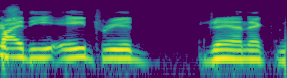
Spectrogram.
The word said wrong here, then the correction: Adirondack: We got more interaction about screwing up Adirondack.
